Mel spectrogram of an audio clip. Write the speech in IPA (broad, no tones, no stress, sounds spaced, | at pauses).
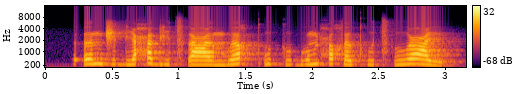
ʔ ɜ n d͡ʒ ə ɡ ɾ i ħ ɜ ɡ i t͡sʼ ə ʕ ɜ m b ɜ χ kʷʼ ɪ k u ɡʷ ɤ m ħ u χ ɾ ɜ kʷʰ i t͡sʼ u ʕ ɪ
